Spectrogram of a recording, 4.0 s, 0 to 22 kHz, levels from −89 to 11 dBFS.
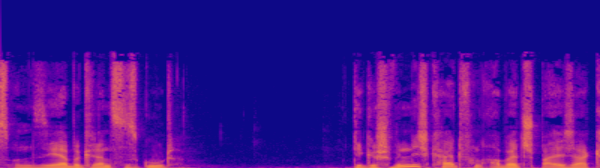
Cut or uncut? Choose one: uncut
